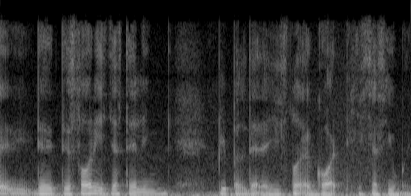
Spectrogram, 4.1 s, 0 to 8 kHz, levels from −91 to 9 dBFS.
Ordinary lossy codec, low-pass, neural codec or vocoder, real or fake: none; 7.2 kHz; none; real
